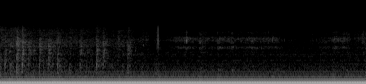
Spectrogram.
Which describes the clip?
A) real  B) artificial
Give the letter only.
A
